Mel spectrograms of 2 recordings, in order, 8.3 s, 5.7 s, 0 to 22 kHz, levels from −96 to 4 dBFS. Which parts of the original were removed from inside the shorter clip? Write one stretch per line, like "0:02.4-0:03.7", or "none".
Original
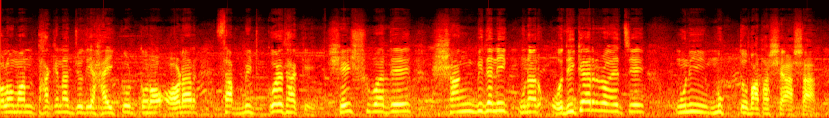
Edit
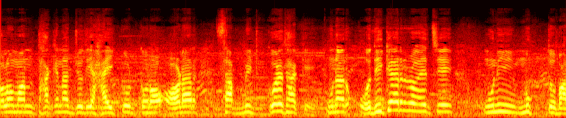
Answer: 0:03.2-0:05.1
